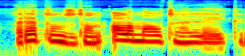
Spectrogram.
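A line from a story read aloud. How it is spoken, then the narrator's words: Exclaiming. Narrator (Dutch): riep hij uit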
